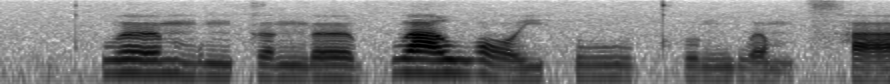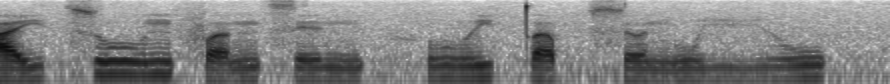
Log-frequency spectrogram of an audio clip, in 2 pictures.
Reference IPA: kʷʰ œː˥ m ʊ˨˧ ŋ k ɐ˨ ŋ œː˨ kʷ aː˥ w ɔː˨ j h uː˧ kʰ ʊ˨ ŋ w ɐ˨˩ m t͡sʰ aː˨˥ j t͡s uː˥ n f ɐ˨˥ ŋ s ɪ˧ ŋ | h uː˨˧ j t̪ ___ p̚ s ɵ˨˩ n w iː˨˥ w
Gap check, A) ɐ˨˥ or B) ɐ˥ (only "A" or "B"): A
